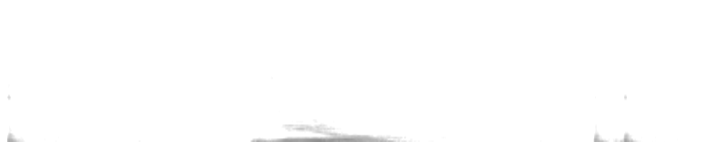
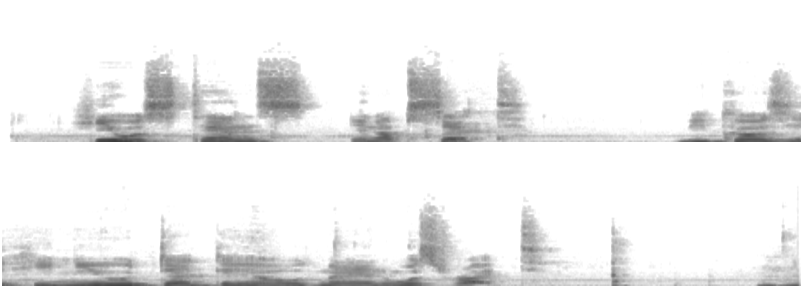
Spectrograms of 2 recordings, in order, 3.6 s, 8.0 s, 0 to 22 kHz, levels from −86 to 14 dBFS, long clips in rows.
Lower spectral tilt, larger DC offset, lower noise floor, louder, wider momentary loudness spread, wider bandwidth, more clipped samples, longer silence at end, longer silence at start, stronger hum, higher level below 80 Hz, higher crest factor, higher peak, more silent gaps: first, -8.5 dB/octave vs -5 dB/octave; neither; first, -90 dBFS vs -67 dBFS; second, -53 LUFS vs -26 LUFS; second, 18 LU vs 21 LU; second, 7.4 kHz vs 13 kHz; neither; first, 0.4 s vs 0 s; second, 0.05 s vs 0.4 s; neither; second, under -90 dBFS vs -68 dBFS; about the same, 18 dB vs 18 dB; second, -40 dBFS vs -10 dBFS; neither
